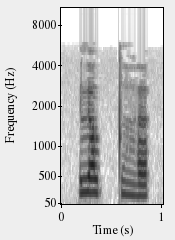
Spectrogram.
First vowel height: mid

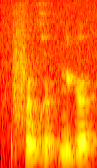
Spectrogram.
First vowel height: mid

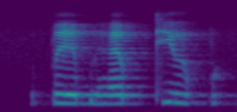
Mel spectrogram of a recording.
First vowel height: mid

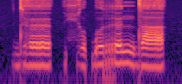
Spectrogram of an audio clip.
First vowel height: mid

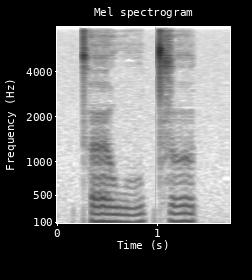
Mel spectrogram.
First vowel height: mid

